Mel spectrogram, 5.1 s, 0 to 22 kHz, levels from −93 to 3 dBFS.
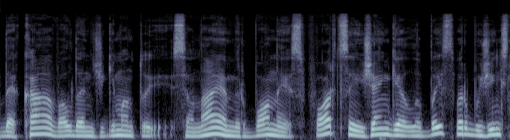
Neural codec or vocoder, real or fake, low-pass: none; real; 14.4 kHz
